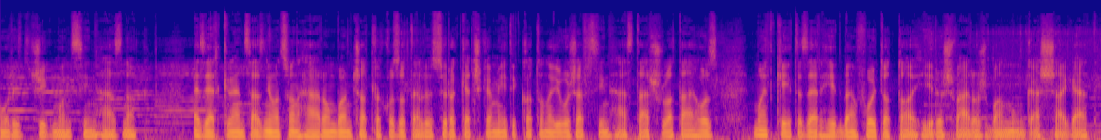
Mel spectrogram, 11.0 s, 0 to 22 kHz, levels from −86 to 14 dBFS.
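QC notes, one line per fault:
No fault to note in these QC notes.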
